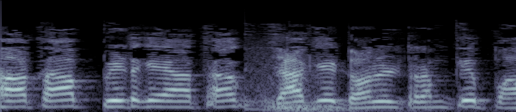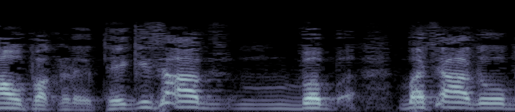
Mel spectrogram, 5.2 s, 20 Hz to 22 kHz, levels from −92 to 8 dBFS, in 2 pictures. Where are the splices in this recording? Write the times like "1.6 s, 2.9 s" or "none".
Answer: 1.2 s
